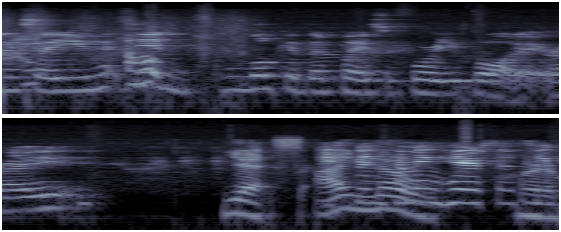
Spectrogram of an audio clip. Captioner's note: stompy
